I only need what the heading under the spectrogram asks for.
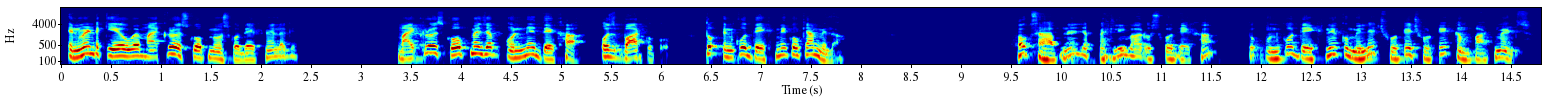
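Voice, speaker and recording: A man with a fairly high, fairly bright voice lectures on biology at a moderate pace, animated and with some vocal fry. He keeps calling his students "beta" and poses questions he then answers himself.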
